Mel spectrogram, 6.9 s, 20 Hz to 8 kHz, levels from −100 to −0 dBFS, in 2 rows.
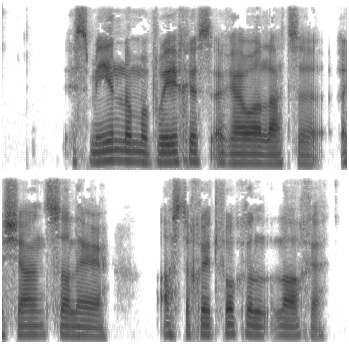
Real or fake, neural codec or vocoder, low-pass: real; none; 7.2 kHz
